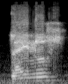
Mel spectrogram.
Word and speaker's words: Laynuz: pueden encontrar como linus lainus se escribe la y latina nu Z en cualquier lugar me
